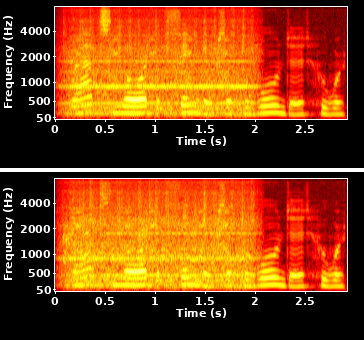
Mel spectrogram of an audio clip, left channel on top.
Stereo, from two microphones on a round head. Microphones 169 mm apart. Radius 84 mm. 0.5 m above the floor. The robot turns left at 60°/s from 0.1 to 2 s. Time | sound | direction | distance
0.1 | a woman speaking | 95° left | ?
